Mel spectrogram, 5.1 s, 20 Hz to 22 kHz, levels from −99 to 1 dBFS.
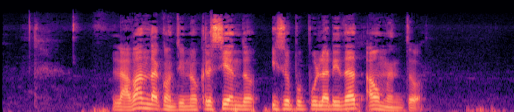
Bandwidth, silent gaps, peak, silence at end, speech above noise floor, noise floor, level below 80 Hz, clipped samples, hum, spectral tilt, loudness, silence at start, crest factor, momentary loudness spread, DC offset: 13.5 kHz; none; 0 dBFS; 0.3 s; 28 dB; -46 dBFS; -46 dBFS; under 0.1%; none; -3.5 dB/octave; -17 LUFS; 0.35 s; 20 dB; 13 LU; under 0.1%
